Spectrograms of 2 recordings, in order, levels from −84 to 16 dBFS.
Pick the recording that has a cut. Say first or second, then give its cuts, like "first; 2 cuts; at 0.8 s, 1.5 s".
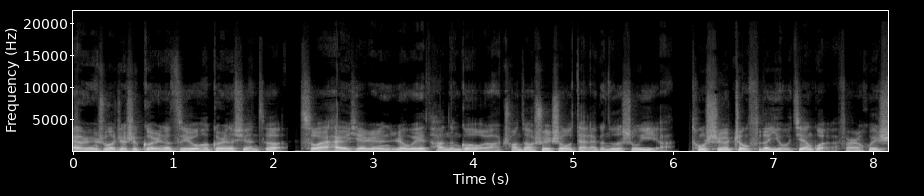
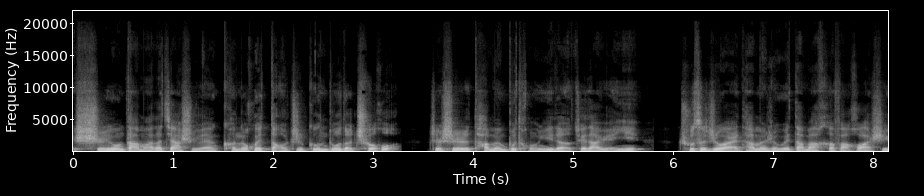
first; 2 cuts; at 2.1 s, 6.1 s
